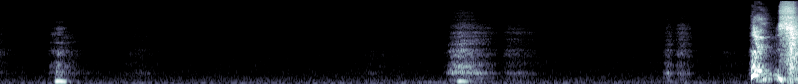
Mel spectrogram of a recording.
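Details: A person sneezes twice in a quiet room, each sneeze preceded by a quick inward gasp, with a louder burst at the end: sneezing.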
